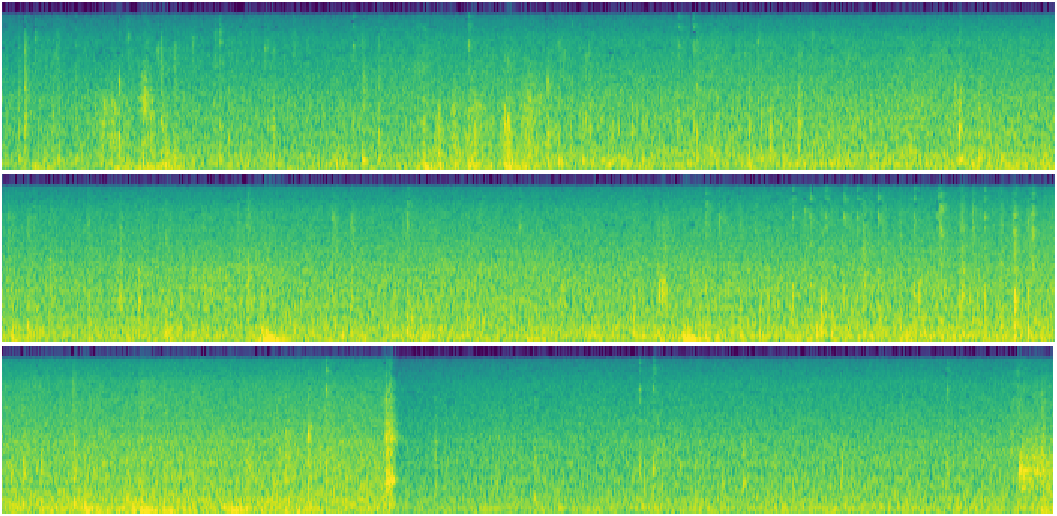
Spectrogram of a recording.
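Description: A steady, rain-like hiss with faint scattered ticks that cuts off suddenly near the end.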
